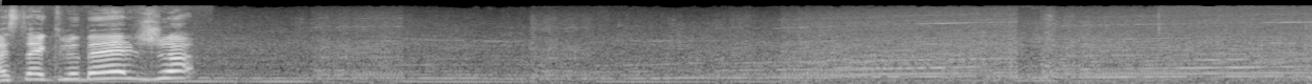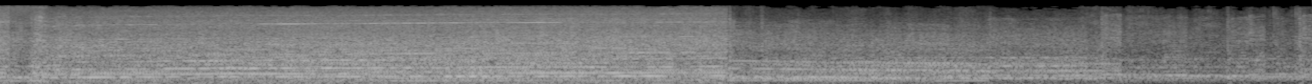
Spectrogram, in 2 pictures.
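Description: A racing car engine drones loudly, rising and falling in pitch as it speeds up and shifts gears.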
